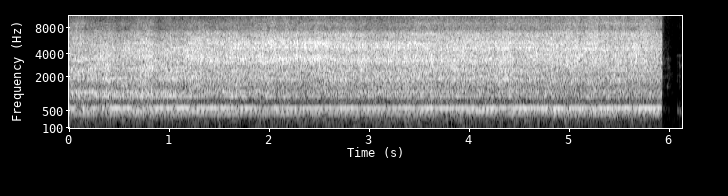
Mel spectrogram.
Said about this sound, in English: the new whistle being an original GS4 whistle versus the old whistle being a Northern Pacific whistle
